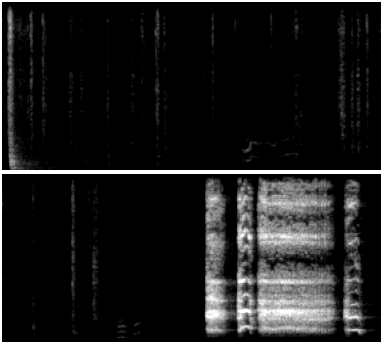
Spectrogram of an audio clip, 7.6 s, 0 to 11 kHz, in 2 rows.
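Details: Red junglefowl, wild chicken, recorded March 2, 2025, crowing: near-silence for almost six seconds, then a loud broken crow near the end, with two short opening bursts, a sustained harsh middle note and a brief final note.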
